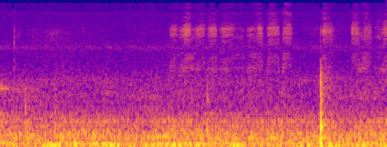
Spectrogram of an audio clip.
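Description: A pen scratches steadily on paper as the median formula is written out during a maths solution, a soft continuous scribbling with one slightly sharper stroke near the end.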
